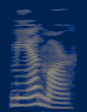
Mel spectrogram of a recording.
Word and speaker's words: Myanmar: I forgot to put the word pronunciation. Myanmar.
